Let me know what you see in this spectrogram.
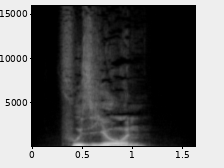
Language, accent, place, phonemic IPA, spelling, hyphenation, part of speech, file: German, Germany, Berlin, /fuˈzi̯oːn/, Fusion, Fu‧si‧on, noun, De-Fusion.ogg
- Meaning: 1. merger (legal union of two or more corporations into a single entity) 2. more generally, fusion in some other technical contexts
